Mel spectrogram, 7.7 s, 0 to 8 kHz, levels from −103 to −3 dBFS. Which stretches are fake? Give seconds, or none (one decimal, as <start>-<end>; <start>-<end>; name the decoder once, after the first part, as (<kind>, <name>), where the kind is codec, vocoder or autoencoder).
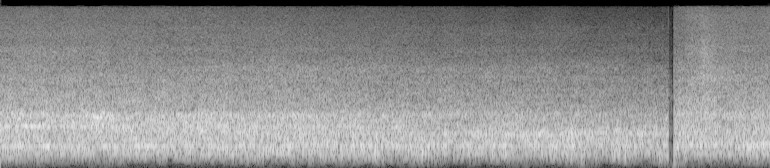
0.0-1.5 (codec, DAC); 2.2-7.7

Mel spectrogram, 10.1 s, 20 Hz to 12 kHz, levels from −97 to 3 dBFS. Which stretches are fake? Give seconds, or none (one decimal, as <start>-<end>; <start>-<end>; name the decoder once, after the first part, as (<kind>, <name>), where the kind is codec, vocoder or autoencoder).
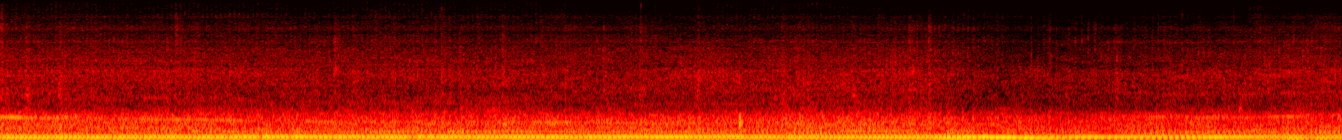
4.1-4.7 (codec, DAC); 7.4-10.1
